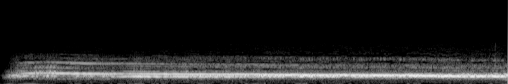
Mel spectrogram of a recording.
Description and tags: dinosaur sound
a lowered sound of a hawk
fantesy, monster, creature, jurassic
